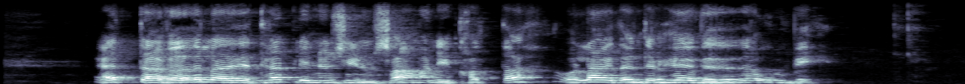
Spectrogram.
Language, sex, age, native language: Icelandic, male, 70-79, Icelandic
